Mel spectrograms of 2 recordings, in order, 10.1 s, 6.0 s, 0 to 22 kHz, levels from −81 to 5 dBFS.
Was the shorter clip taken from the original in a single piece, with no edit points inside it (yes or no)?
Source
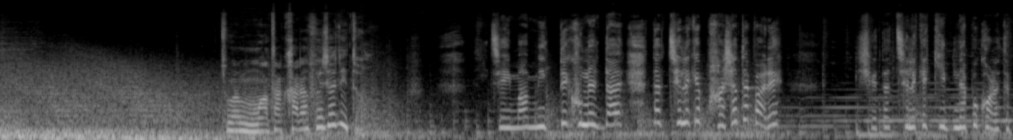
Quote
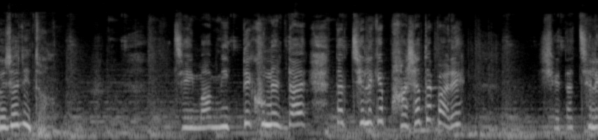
yes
